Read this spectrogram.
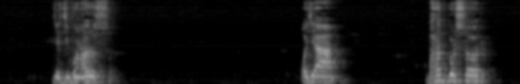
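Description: A man speaks close by in short, emphatic phrases with pauses between them.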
